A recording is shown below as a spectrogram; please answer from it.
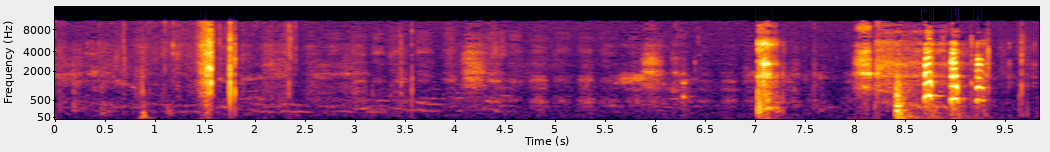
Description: A door closes, and a woman laughs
